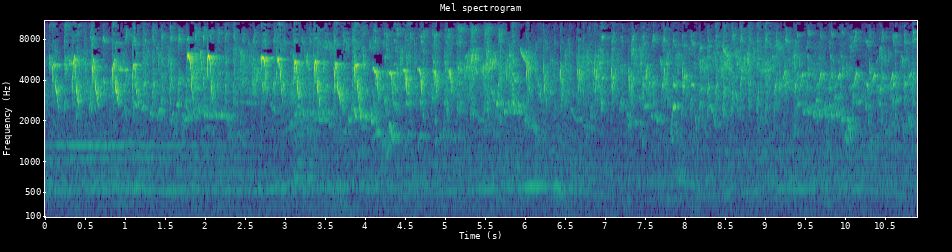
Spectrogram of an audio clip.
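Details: Captive Horsfield's bush lark from Kulon Progo, a bird that hovers, lands on a perch stone, then sings Jambul style while vibrating its wings. It gives a fast run of sharp, high chirps that slows and fades into softer twittering.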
